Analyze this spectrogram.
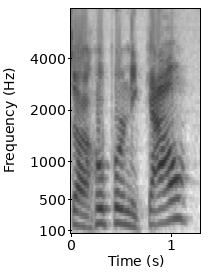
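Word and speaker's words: ὑπερνικάω: It's pronounced hooper nikao. The latter part of that nikao is the Greek word for Nike, or how where we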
